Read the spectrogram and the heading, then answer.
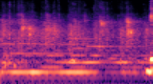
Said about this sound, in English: We need to clap for her a lot more yes, than we have done.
